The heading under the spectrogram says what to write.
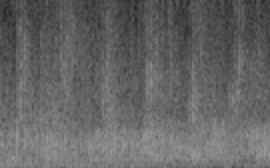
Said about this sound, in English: Thank you for those applause, right?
